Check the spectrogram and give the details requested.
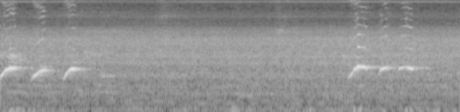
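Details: Male cockatiel courting a female while dancing, whistling short rising notes in two quick bursts as a courtship song.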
